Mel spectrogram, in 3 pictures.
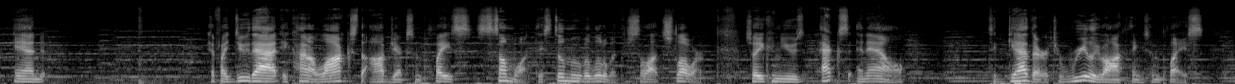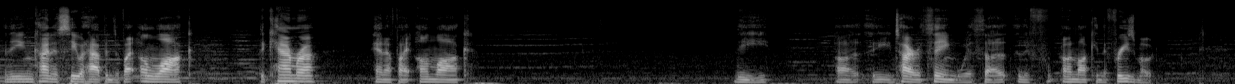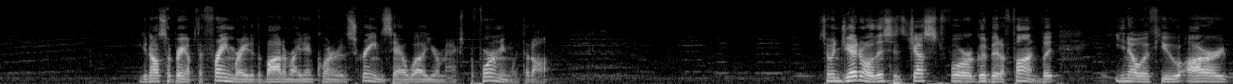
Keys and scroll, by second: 1.4 i, 8.3 x, 11.8 l, 15.7 x, 18.2 shift+/, 25.6 f, 31.4 f.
